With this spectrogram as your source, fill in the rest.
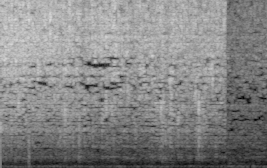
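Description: Chopped onion sizzles in hot oil with bay leaf and a little fennel seed, a steady close frying hiss that runs loud and even before suddenly dropping lower near the end.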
